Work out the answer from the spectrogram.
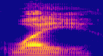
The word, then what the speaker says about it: ⲟⲩⲁⲓ: And this word here is pronounced as Y as if it was w ai. Y why why and this is the word uh this word is the masculine version of the number one and it has a w sound.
